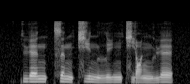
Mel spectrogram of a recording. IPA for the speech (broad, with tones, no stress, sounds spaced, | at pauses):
t̪ ɥ ɛ˦ n t͡s ə˥˨ n t͡ɕ i˥˨ n l i˨˦ ŋ t͡ɕ j ɑ˨˩ ŋ l ɥ ɛ˥˨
